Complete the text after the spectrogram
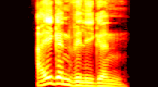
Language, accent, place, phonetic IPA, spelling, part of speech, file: German, Germany, Berlin, [ˈaɪ̯ɡn̩ˌvɪlɪɡn̩], eigenwilligen, adjective, De-eigenwilligen.ogg
- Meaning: inflection of eigenwillig: 1. strong genitive masculine/neuter singular 2. weak/mixed genitive/dative all-gender singular 3. strong/weak/mixed accusative masculine singular 4. strong dative plural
